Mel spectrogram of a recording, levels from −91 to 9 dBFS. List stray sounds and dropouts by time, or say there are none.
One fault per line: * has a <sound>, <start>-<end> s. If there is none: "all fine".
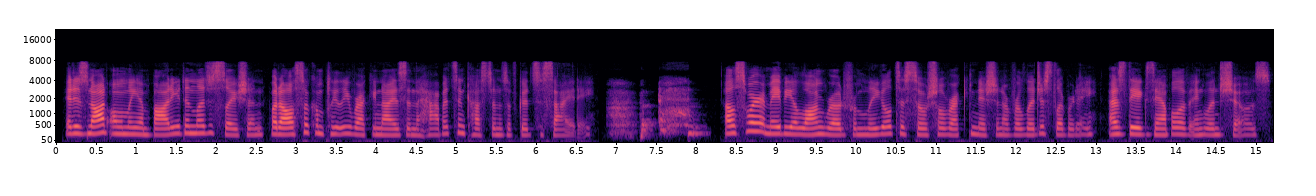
* has a cough, 6.9-8.2 s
